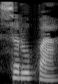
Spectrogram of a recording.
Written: serupa

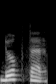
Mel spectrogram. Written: dokter

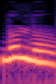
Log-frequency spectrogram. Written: bumbu

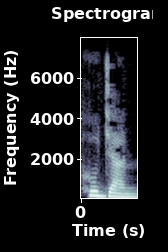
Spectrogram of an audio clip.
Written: hujan

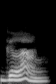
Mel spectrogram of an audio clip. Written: gelang

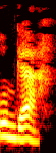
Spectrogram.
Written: unggah

